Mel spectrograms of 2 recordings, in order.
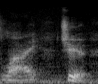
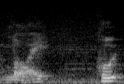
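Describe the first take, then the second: First: It is said with a Mandarin reading. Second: It is said with a Cantonese reading.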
